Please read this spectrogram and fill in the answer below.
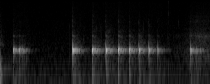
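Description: Moktak (Korean Buddhist wooden fish) struck: one knock, then after a pause a run of strokes that come faster and faster, and a single last stroke near the end. It is the accelerating roll that opens a chanted mantra.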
